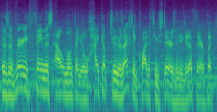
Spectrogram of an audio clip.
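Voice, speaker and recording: A man's voice: mid-range voice, fast talker, over music. A man narrating a travel vlog in an upbeat, joking, chatty way, outdoors on an island tour. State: congested from a head cold. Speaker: travel vlogger.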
